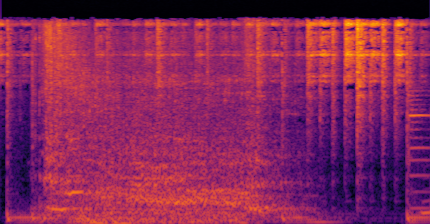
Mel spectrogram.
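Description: A lion lets out one loud, deep, rumbling roar that lasts nearly three seconds, close and forceful, then tapers off into a few scattered thumps and crackles.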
